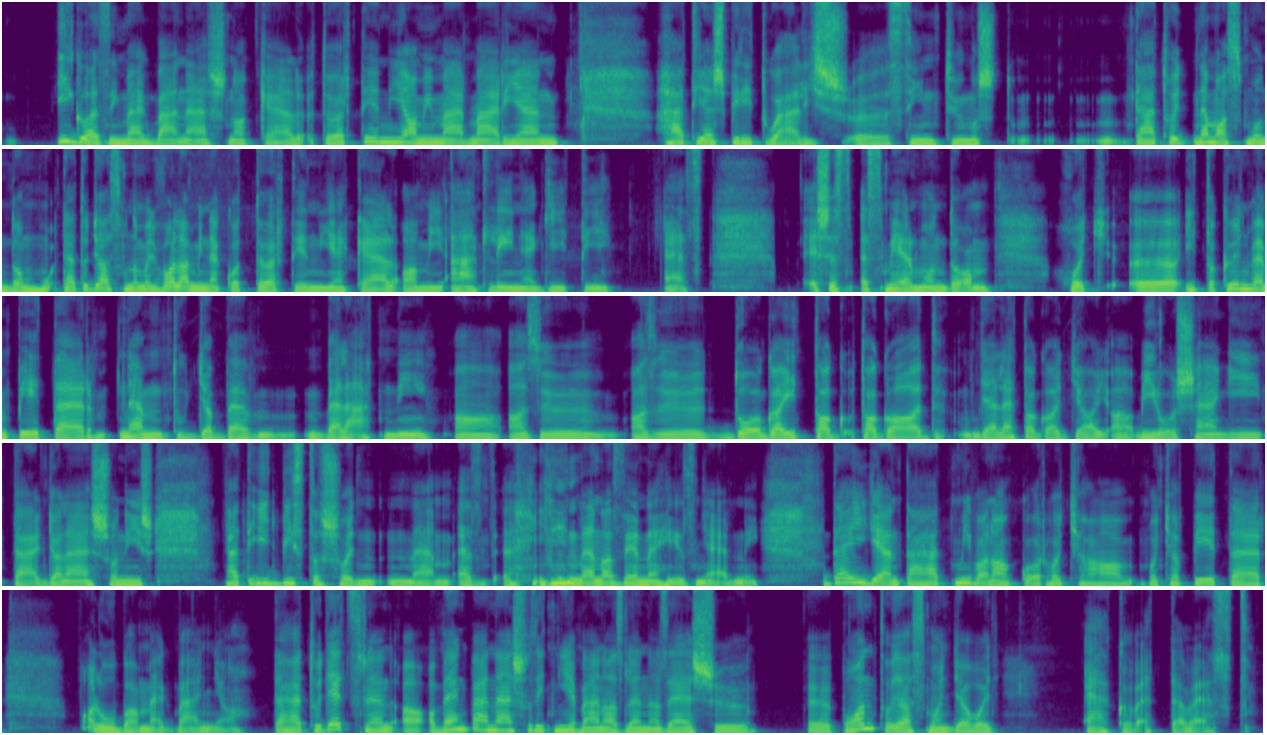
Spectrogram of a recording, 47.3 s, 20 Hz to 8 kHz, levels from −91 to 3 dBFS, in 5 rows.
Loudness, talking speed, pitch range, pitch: -20 LUFS, 125 wpm, 175-205 Hz, 190 Hz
